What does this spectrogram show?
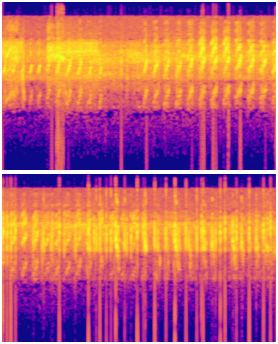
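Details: Swiftlet mating-chase lure call: a long bright whistle opens, followed by fast, tightly packed high twitters that pulse rhythmically and gradually loosen over seven seconds.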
